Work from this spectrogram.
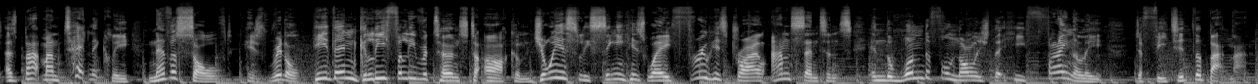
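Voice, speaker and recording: Mid-pitched presenter, highly varied intonation, scripted list narration, emphatic storytelling, slangy humour, soft music bed. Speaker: presenter of a comics countdown video.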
